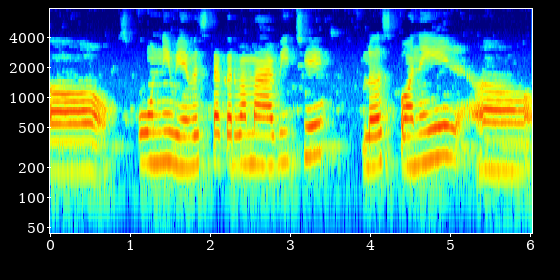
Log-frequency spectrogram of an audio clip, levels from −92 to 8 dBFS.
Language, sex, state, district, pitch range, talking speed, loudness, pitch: Gujarati, female, Gujarat, Gandhinagar, 205-230 Hz, 100 wpm, -15 LUFS, 215 Hz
